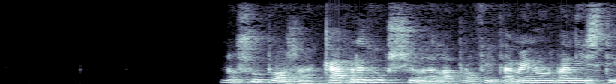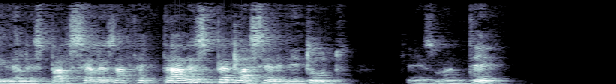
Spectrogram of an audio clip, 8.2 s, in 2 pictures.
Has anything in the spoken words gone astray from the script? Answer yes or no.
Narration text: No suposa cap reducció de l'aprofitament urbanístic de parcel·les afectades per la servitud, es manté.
yes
